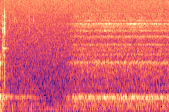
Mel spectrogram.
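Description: A faint, long sniff through the nose at a glass of red wine, starting about a second in, as its aroma is taken in; a tiny click at the very start.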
